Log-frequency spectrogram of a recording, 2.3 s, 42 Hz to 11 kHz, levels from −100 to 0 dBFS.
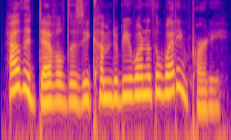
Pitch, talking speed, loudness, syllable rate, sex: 225 Hz, 340 wpm, -16 LUFS, 7.5 syllables/s, female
